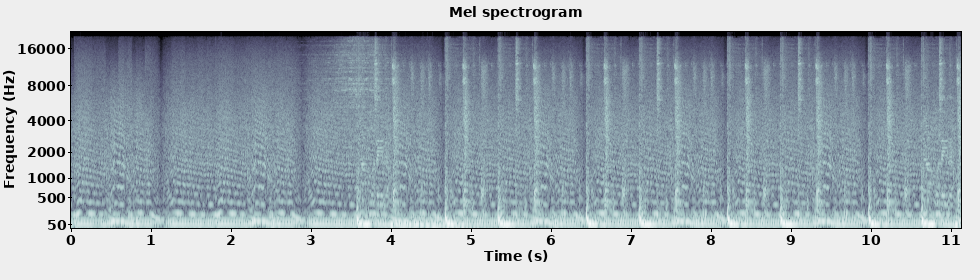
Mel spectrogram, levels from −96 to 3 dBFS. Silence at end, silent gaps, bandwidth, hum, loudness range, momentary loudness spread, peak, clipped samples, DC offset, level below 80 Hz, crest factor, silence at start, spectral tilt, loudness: 0 s; none; over 20 kHz; none; 2 LU; 5 LU; 0 dBFS; 0.3%; under 0.1%; -12 dBFS; 10 dB; 0 s; -3.5 dB/octave; -10 LUFS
